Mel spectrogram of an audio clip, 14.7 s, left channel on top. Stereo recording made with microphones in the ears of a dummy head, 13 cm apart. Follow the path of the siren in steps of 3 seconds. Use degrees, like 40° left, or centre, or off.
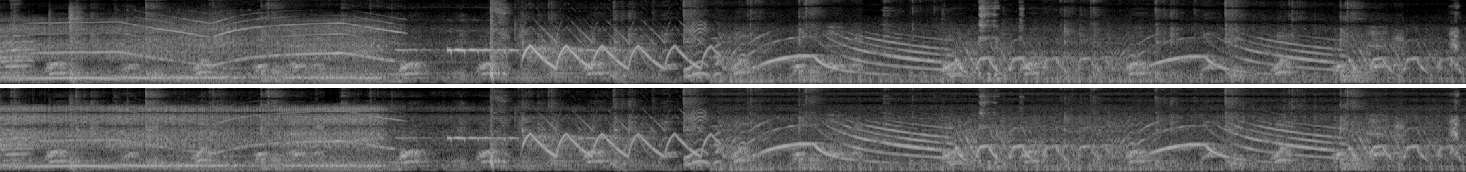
50° left, 30° left, 10° right, 40° right, 50° right.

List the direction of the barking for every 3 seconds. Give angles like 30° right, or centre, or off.
20° right, 20° right, centre, 10° left, 10° right.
